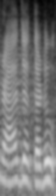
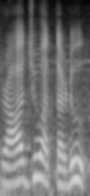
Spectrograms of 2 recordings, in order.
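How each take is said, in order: First: The two words run together into one word. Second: The two words are said separately, vowels kept. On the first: The speaker calls it right. "రాజు అతడు అని పలకడం సులభం" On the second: The speaker calls it wrong. "రాజు అతడు అనే కంటే"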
